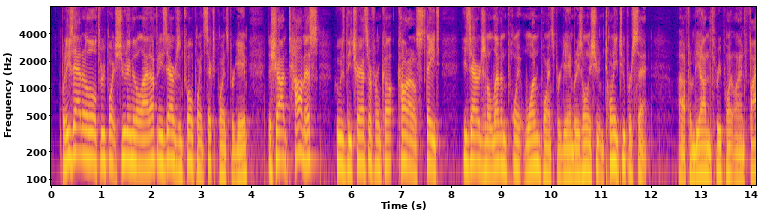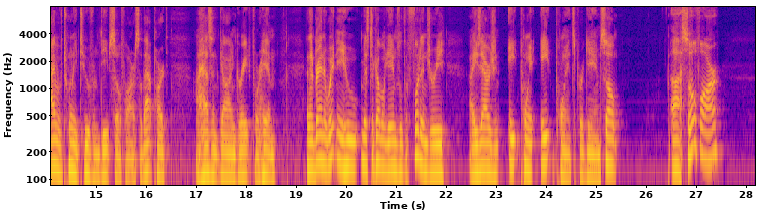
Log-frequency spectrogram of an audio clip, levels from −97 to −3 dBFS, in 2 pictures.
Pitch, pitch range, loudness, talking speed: 125 Hz, 110-145 Hz, -19 LUFS, 180 wpm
